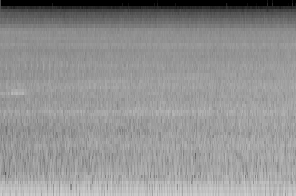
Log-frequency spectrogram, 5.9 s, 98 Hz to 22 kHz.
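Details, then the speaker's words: All-original 1985 Pontiac Trans Am base car (not 5.0 HO), 34,000 miles, parked since 1998, with a sticky carburetor. Deep, even idle burble with no misses, knocks or ticking; runs well. "But we got her running and it runs good. Okay. Well, she sounds good."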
